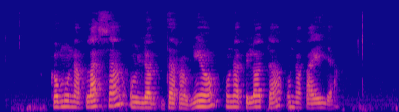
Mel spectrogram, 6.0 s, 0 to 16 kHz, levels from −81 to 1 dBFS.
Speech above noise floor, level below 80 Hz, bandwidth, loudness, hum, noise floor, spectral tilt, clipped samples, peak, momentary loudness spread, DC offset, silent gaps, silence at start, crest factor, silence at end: 33 dB; -74 dBFS; 11.5 kHz; -32 LUFS; none; -64 dBFS; -6 dB/octave; under 0.1%; -12 dBFS; 12 LU; under 0.1%; none; 0.4 s; 20 dB; 0.95 s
